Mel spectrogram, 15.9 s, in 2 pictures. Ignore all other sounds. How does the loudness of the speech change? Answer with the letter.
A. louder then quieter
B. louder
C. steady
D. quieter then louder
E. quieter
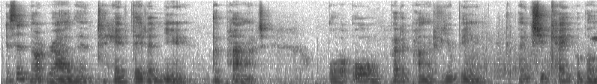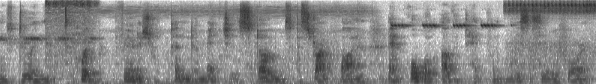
C.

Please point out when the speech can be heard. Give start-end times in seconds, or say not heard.
0.0-15.8.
